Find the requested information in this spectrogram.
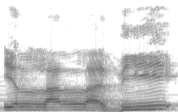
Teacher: lidahnya seperti digigit antara gigi atas dan gigi bawah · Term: huruf za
